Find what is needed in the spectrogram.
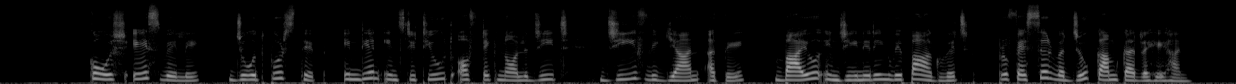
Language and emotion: Punjabi, neutral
